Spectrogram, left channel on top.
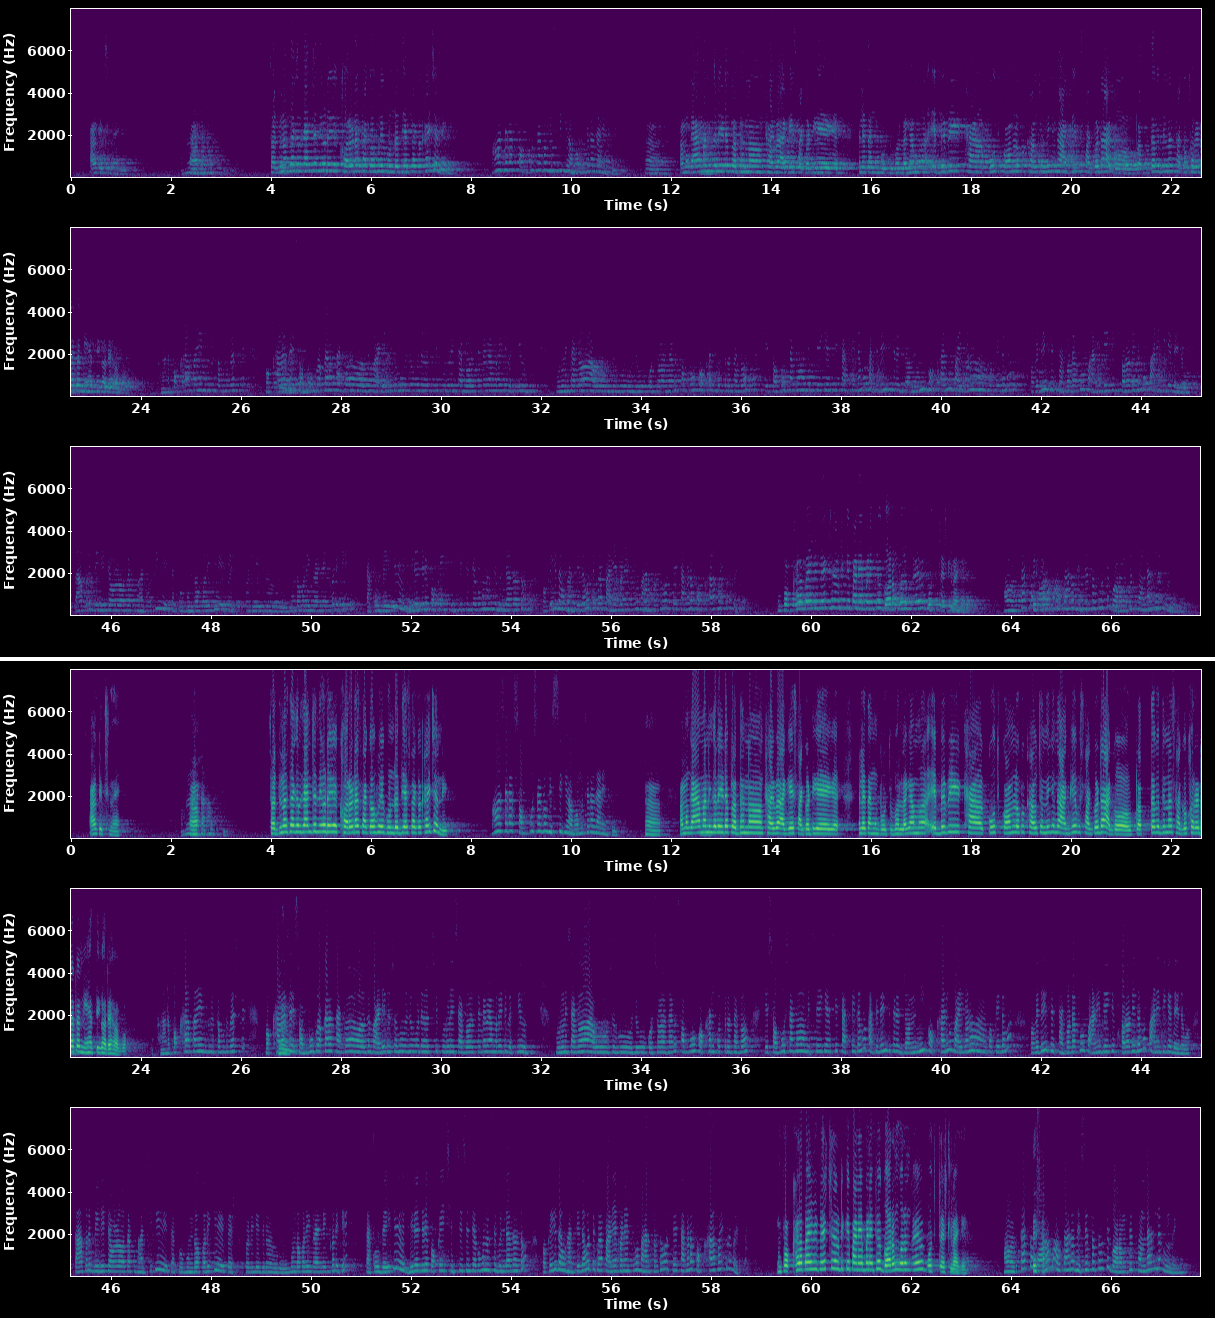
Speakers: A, on the right; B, on the right.
A: ଆଉ କିଛି ନାହିଁ
B: ନା
A: ହଁ।
B: ଆଉ କିଛି ନାହିଁ
A: ସଜନାଶାଗରେ ଜାଣିଛନ୍ତି ଗୋଟେ ଖରଡା ଶାଗ ହୁଏ ଗୁଣ୍ଡ ଦିଆ ଶାଗ ଖାଇଛନ୍ତି।
B: ହଁ ସେଟା ସବୁ ଶାଗ ମିଶିକି ହବ ମୁଁ ସେଇଟା ଜାଣିଛି।
A: ହଁ ଆମ ଗାଁ
B: ହଁ
A: ମାନଙ୍କରେ ଏଇଟା ପ୍ରଧାନ ଖାଇବା ଆଗେ ଶାଗ ଟିକେ ହେଲେ ତାଙ୍କୁ ବହୁତ ଭଲ ଲାଗେ ଆମ ଏବେ ବି ବହୁତ କମ୍ ଲୋକ ଖାଉଛନ୍ତି କିନ୍ତୁ ଆଗେ ଶାଗଟା ଆଗ ପ୍ରତ୍ୟେକ ଦିନ ଶାଗ ଖରଡା
B: ହଁ
A: ଟା ନିହାତି ଘରେ ହବ
B: ହ ପଖାଳ ପାଇଁ ସବୁଠୁ ବେଷ୍ଟ ପଖାଳ
A: ହୁଁ
B: ସେଇ ସବୁ ପ୍ରକାର ଶାଗ ଯୋଉ ବାଡିରେ ସବୁ ଯୋଉ ଗୋଟେ ଅଛି ପୁରୁଣିଶାଗ ସେଇଟା ବି ଆମର ଏଇଠି ବିକ୍ରି ହଉଛି ପୁ ଶାଗ ଆଉ ସବୁ ଯୋଉ କୋଶଳ ଶାଗ ସବୁ କଖାରୁ ପତ୍ର ଶାଗ ଏ ସବୁ ଶାଗ ମିଶେଇକି ଆସିକି କାଟିଦବ କାଟିଦେଇକି ସେଥିରେ ଜହ୍ନି କଖାରୁ ବାଇଗଣ ପକେଇଦବ ସେ ଶାଗ ଟାକୁ ପାଣି ଦେଇକି ଖରଟି ଦବ ପାଣି ଟିକେ ଦେଇଦବ ତାପରେ ବିରି ଚାଉଳ ତାକୁ ଭାଜିକି ତାକୁ ଗୁଣ୍ଡ କରିକି ପେଷ୍ଟ କରିକି ଗୁଣ୍ଡ କରି ଗ୍ରାଇଣ୍ଡିଙ୍ଗ କରିକି ତାକୁ ଦେଇକି ଧୀରେ ଧୀରେ ପକେଇ ଛିଞ୍ଚି ଛିଞ୍ଚିବା ପ ସେ ବିଣ୍ଡା ଧଦ ପକ ତାକୁ ଘାଣ୍ଟି ଦବ ସେ ପା ପାଣିଆ ପାଣିଆ ଥ ବାହାର କରିଦବ ସେଇ ଶାଗ ଟା ପଖାଳ ପାଇଁ ପୁରା ବେଷ୍ଟ୍।
A: ପଖାଳ ପାଇଁ ବି ବେଷ୍ଟ୍ ତାକୁ ଟିକେ ପାଣିଆ ପାଣି ଥିବ ଗରମ ଗରମ ଖାଇବା ବହୁତ ଟେଷ୍ଟ
B: ହୁଁ
A: ଲାଗେ
B: ହଁ କ ତ
A: ସେ
B: ଗରମ
A: ଶା
B: ଆଉ ତାର ବିଶେଷତ୍ୱ ହଉଛି ଗରମ ସେ ଥଣ୍ଡା ହେଲେ ଭଲ ଲାଗିବନି।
